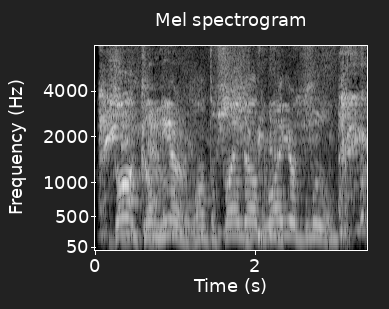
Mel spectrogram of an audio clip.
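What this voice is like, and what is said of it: Put-on Russian accent. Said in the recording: “the best Russian accent I've ever heard ... Don't do a Russian voices on command.”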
